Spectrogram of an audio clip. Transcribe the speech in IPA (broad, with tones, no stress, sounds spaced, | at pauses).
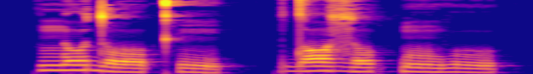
n o˦ d oː˨ kʰ ĩ˨ | d ɔ˦ z o˨˦ k͡p ũ˨ β u˨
